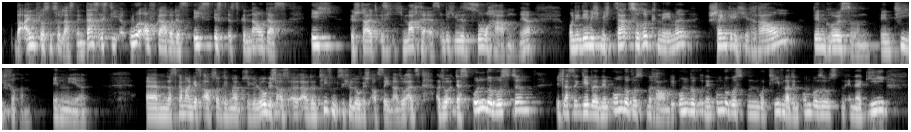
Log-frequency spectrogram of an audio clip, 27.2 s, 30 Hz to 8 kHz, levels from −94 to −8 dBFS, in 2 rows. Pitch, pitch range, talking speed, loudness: 135 Hz, 115-165 Hz, 170 wpm, -21 LUFS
